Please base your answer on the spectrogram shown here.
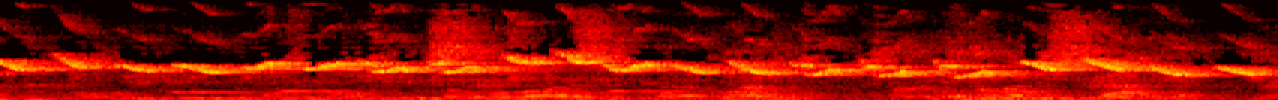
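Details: Bred in captivity from GP and Coimbra lineages, a Lesser seed finch pours out fast, rhythmic whistled notes, each slurring downward, with an occasional brighter high note and quiet background chatter.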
